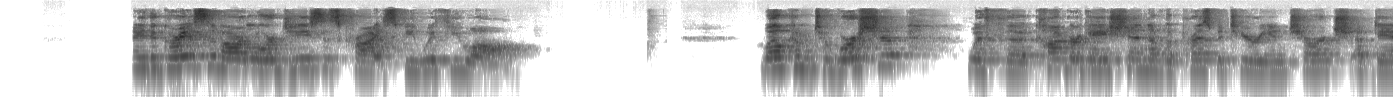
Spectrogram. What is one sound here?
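A middle-aged woman speaks calmly into a nearby microphone.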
